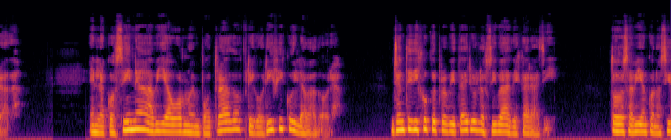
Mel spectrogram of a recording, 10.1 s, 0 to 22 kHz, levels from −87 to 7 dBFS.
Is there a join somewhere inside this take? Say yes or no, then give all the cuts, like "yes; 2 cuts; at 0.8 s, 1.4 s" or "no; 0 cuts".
no; 0 cuts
